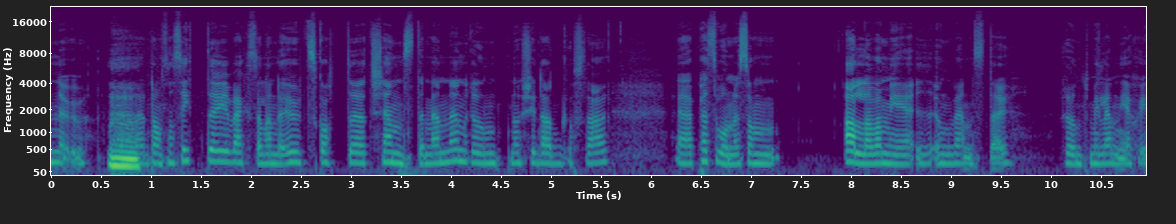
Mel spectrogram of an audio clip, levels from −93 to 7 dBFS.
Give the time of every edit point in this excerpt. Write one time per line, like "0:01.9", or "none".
none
